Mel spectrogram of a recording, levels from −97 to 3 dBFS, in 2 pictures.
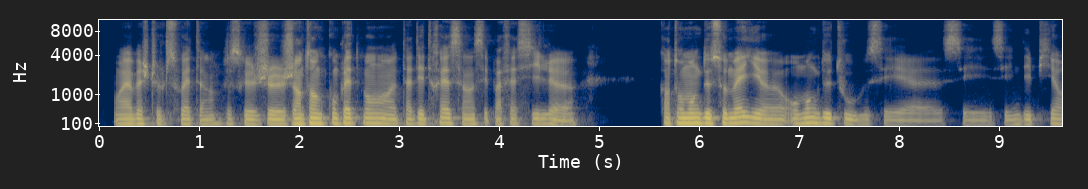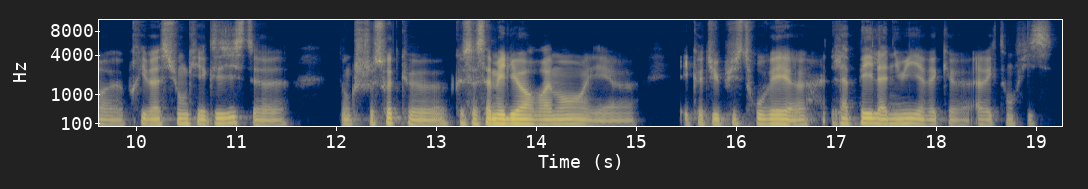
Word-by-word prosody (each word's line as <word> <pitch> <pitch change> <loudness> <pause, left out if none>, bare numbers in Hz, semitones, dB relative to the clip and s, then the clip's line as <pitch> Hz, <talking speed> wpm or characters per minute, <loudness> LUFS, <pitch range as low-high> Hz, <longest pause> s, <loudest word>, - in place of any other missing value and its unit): Ouais, 105 0 +1
bah, 105 0 +2
je 105 - +1
te 105 - -4
le 95 - -10
souhaite 105 -1 -3
hein, 100 +2 -5
parce 105 0 -2
que 100 -2 0
je 100 +1 +2
j'entends 110 +3 +4
complètement, 115 -1 +1
heu, - - 0
ta 105 +1 -3
détresse, 110 +2 -1
hein. 105 0 -1
C'est 105 - -5
pas 100 0 -6
facile, 105 +1 -4
heu, 90 -2 -3 0.8
quand - - -3
on 115 - +5
manque 115 0 +6
de 115 0 +5
sommeil, 120 +1 +4
heu, 100 -1 -1
on 110 +2 -5
manque 120 +1 +1
de 115 0 +1
tout. 100 -4 -6
C'est, 95 -1 -9
heu, 85 0 -12
c'est 90 0 -10
c'est 95 0 -11
une 100 +2 -8
des 100 -1 -6
pires, 100 +1 -6
heu, 95 -1 -6
privations 100 +1 -1
qui 105 -1 -4
existent, 115 +3 0
heu, 90 +1 -5 0.6
donc 100 +1 -4
je - - -5
te 105 - -3
souhaite 115 +3 +2
que 95 0 -2
que 110 - -5
ça 105 0 +2
s'améliore 105 -1 +7
vraiment, 100 +1 +1
et 90 -2 -6
heu, 90 0 -9 0.5
et - - -6
que 100 - -6
tu 105 0 -2
puisses 105 +1 -5
trouver, 105 -2 +3
heu, 95 +1 -2 0.2
la 110 -2 -2
paix, 115 +2 +3
la 105 -2 +4
nuit 105 +1 +1
avec, 95 0 -5
heu, 95 -1 -9
avec 95 -1 -5
ton 100 -1 -11
fils. 100 -2 -7
105 Hz, 210 wpm, -24 LUFS, 95-110 Hz, 0.8 s, s'améliore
